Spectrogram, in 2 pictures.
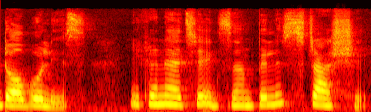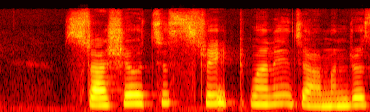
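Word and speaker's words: Straße: এসে সেট দিয়ে হচ্ছে নরমাল এস এর মতনই উচ্চারণ হয় কিন্তু ওটা ডবল এস এখানে আছে এক্সাম্পেল স্ট্রাসে স্ট্রাশে হচ্ছে স্ট্রেট মানে জার্মানরা স্ট্রাসে বলে আশা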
